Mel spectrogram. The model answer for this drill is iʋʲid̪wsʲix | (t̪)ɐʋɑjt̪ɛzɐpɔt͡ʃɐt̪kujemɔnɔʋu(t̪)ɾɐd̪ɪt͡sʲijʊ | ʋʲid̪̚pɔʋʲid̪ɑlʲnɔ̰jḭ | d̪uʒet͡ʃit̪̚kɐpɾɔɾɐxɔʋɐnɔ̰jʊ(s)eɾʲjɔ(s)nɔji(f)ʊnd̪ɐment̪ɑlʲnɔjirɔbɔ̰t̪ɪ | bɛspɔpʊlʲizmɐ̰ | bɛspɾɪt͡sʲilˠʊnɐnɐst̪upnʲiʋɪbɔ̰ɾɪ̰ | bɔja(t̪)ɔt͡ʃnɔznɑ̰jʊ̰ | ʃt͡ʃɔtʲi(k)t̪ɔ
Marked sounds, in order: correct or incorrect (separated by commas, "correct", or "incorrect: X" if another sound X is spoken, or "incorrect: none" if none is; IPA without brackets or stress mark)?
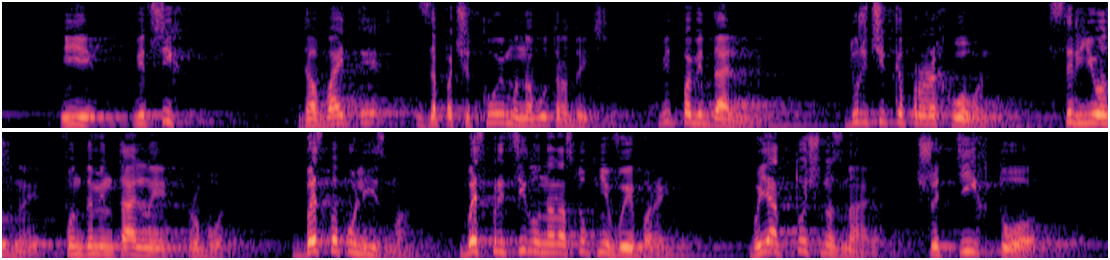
incorrect: d̪, correct, correct, incorrect: z, correct, correct, incorrect: x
